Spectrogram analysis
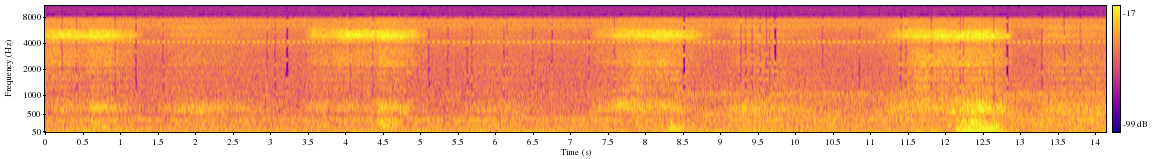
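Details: Sleeping mother in deep REM sleep, lights on: slow, soft breathing with a faint rasp about every four seconds and a snort near the end, light snoring.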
